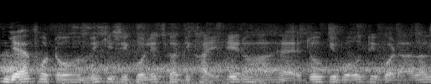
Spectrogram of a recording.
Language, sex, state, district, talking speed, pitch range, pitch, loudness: Hindi, male, Haryana, Rohtak, 210 wpm, 110-120 Hz, 115 Hz, -19 LUFS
